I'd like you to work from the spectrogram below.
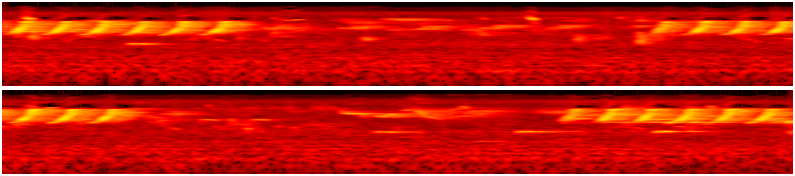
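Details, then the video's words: Black-naped monarch singing three quick bursts of six to seven bright, evenly spaced notes, separated by short pauses. Scattered low chirps from other birds are heard between them. "Black-naped Monarch Song! Black-naped Monarch Call! Black-naped Monarch Sound"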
